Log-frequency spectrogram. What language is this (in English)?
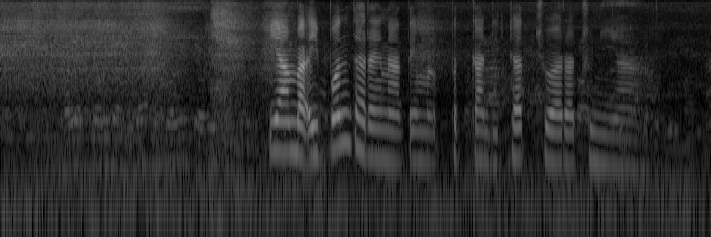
Javanese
